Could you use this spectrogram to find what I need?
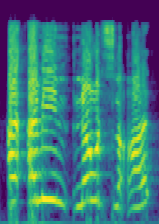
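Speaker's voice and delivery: a caught-out friend scrambling to take it back; flustered stammer. Acted. Zhang hastily denying to Isabella, flustered high stammer.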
